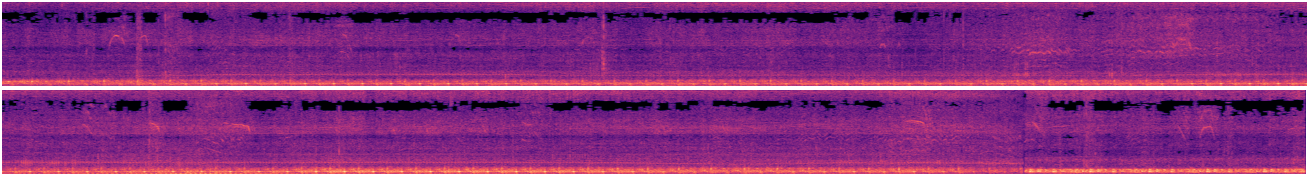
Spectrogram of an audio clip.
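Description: Radio-controlled model truck's electric drive motor and gearbox running steadily with a whine and gear rattle as it hauls a trailer load of soil. Near the end it suddenly gets louder.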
